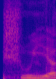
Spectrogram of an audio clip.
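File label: "Chouïa", French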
